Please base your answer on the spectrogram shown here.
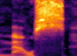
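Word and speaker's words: Maus: He recommended me a book called Mouse. There's 2 books actually. It's spelled M-A-U-S, and it's written like a comic, but it's a World War II story.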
